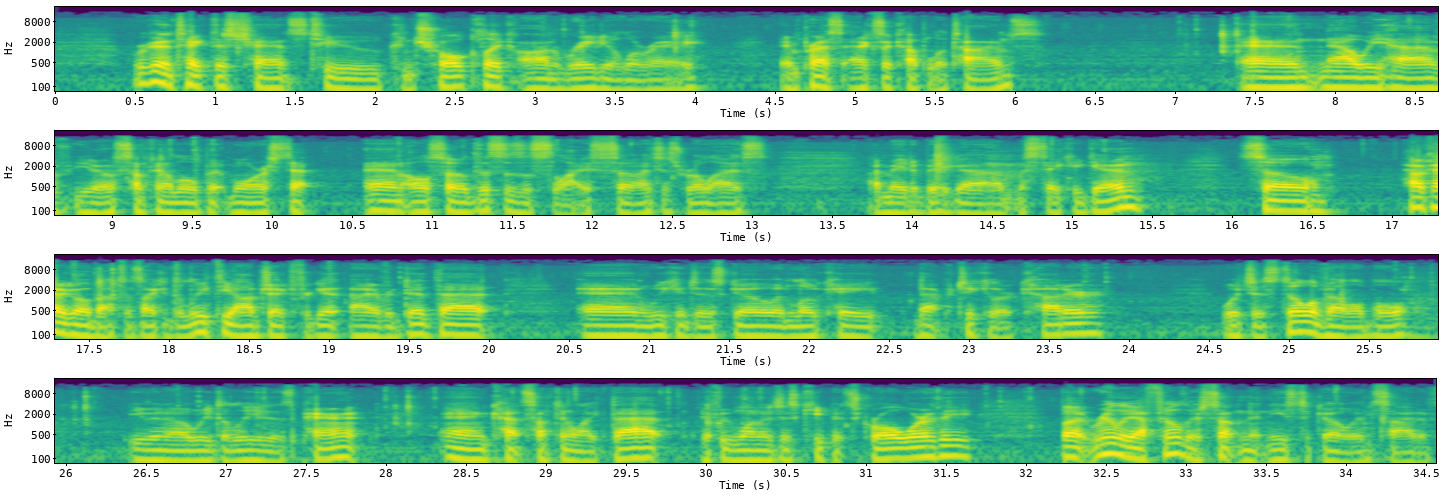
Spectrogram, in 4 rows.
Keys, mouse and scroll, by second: 1.0 q, 3.1 ctrl+click, 3.9 x, 4.4-5.4 scroll down 3, 5.4-6.1 scroll up 1, 6.1-7.0 scroll up 1, 7.0 click, 7.3 1, 7.5 scroll down 3, 7.7 middle click, 9.1 scroll down 1, 9.4 shift+middle click, 11.2 click, 11.8 middle click, 12.2 scroll down 1, 13.5 scroll down 1, 15.2 middle click, 17.5 x, 17.7 click, 18.1 middle click, 19.3 click, 20.5-22.7 scroll down 8, 22.7 scroll, 22.8-23.7 scroll up 6, 23.7 click, 24.8 click, 26.0 q, 26.7 click, 27.2 middle click, 28.0 1, 28.3 middle click, 29.8 scroll down 2, 30.1 shift+middle click, 30.4 middle click, 31.7 click, 32.0 middle click.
